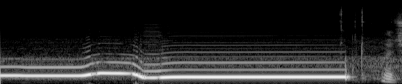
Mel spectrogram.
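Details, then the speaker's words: Heathkit VF-1 VFO converted to solid state (transistorized): a clear, pure keyed tone that glides briefly while tuned, then holds rock-steady with no hum; clean, stable oscillator. "Okay, I'm going to set up and key the thing so you can hear the pure tone. Alright, here's the tone of the transistorized model."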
